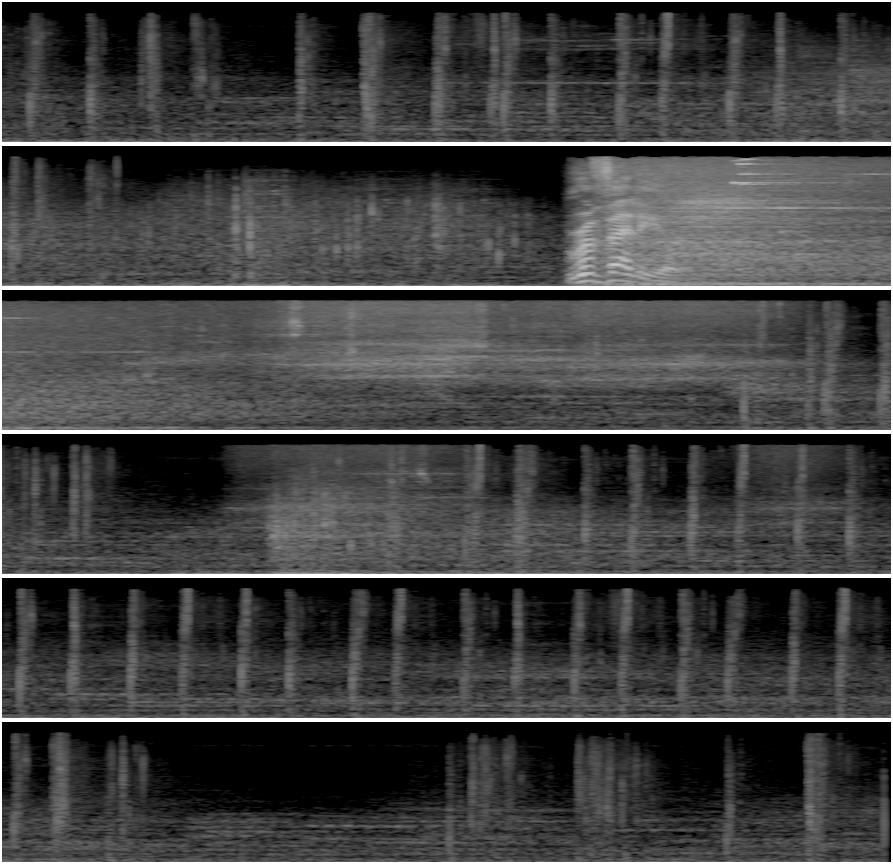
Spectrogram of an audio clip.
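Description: Quick footsteps run and patter across a hard stone floor.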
